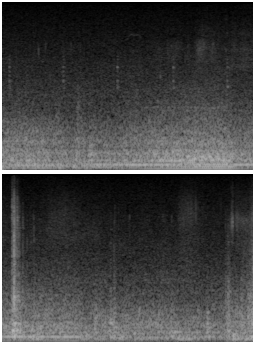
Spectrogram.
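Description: MAN TGX truck's diesel engine running steadily as it drives, heard from inside the cab; the hum swells slightly in the middle and eases off after about four seconds. One sharp click about three seconds in.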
